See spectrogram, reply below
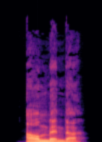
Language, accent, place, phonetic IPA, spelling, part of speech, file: German, Germany, Berlin, [ˈaʁmˌbɛndɐ], Armbänder, noun, De-Armbänder.ogg
- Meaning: nominative/accusative/genitive plural of Armband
